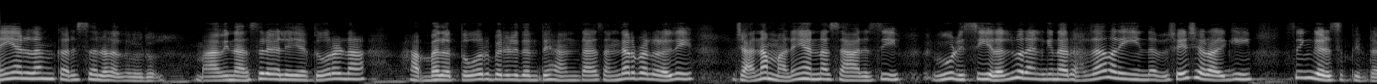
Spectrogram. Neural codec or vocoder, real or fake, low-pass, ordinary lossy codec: codec, 16 kHz in and 24 kHz out, 0.9 kbps, LongCat-Audio-Codec, four codebook decoder; fake; 7.2 kHz; none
